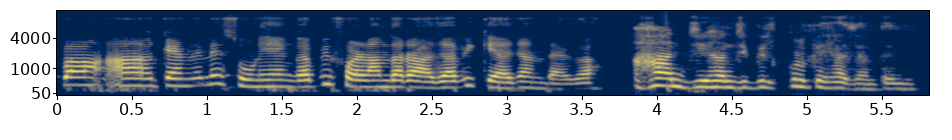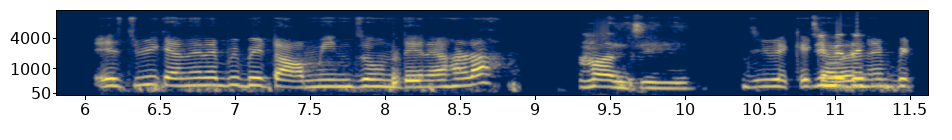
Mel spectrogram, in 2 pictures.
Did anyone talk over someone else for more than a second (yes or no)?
no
